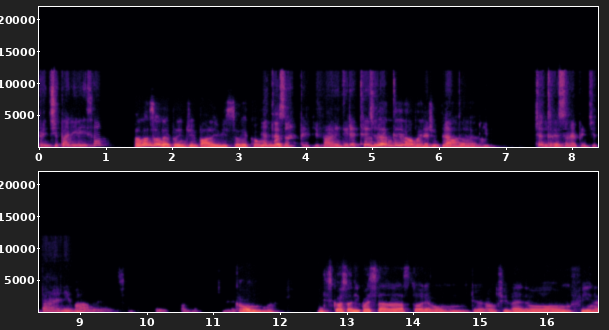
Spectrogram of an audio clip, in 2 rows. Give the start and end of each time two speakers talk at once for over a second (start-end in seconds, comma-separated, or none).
4.9-6.7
